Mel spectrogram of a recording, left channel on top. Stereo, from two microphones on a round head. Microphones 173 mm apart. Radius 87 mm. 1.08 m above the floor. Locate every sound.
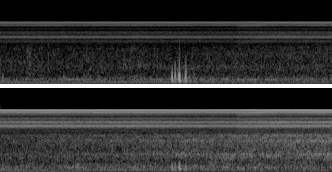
0.0 s an insect: 65° right (ahead or behind)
